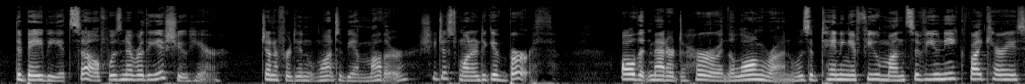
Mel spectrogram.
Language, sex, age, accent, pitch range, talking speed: English, female, 30-49, American, 190-225 Hz, 220 wpm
